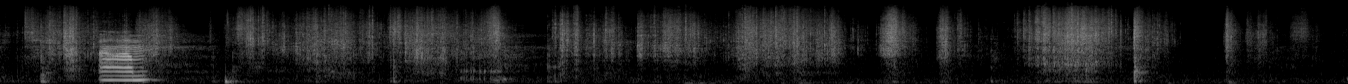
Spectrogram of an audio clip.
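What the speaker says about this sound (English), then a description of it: "I like to wrap up my plushies in this little like tissue paper" Tissue paper crinkles and rustles as it is wrapped around a crochet plushie for a custom order. The bursts come close, irregular and fairly soft, with brief pauses between handling sounds.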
